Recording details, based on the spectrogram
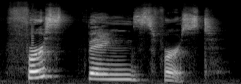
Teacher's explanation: When the t appears between two consonants, it's okay to drop it.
